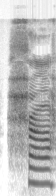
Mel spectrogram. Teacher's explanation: ہا حلق کے بیچ والے حصے سے ادا کرنا ہے، ہا۔ اور آگے ٹھنڈی ہوا آئے گی، اسٹارٹنگ میں جب ہم پڑھیں گے تو ٹھنڈی ہوا آگے کی جانب ہم پھینکیں گے اور پھر ادا ہوگا حرف ہا۔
